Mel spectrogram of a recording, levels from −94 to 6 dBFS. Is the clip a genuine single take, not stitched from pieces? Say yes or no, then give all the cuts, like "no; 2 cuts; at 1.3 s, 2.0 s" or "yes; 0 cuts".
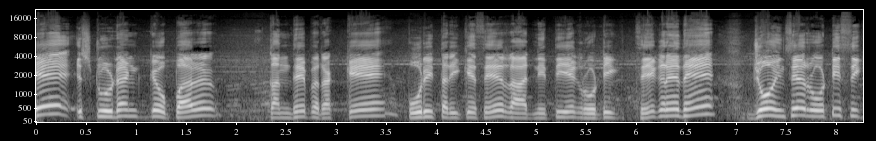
yes; 0 cuts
